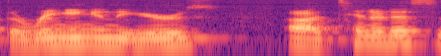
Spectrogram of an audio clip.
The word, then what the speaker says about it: tinnitus: ringing in the ears tinnitus is how I say a tinnitus is fine too I don't I don't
